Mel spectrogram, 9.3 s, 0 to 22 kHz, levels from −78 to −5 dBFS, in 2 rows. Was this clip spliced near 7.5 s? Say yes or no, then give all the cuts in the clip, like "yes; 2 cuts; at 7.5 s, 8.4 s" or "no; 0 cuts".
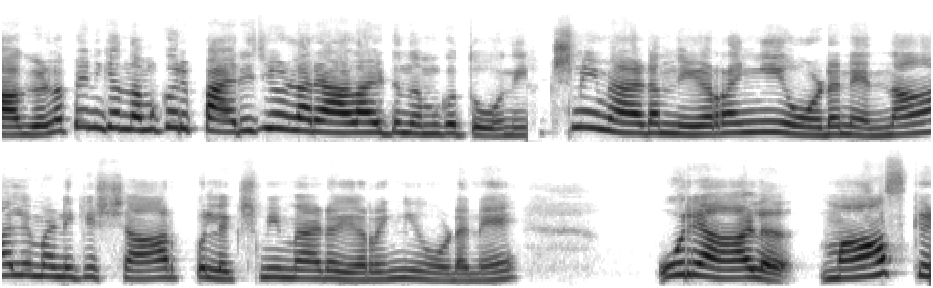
no; 1 cut; at 2.7 s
